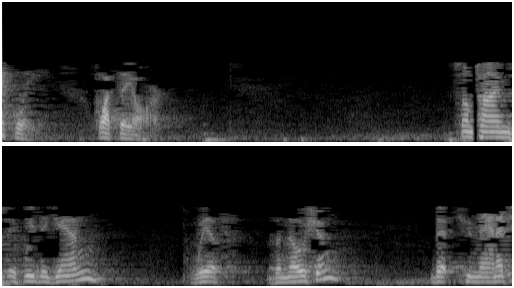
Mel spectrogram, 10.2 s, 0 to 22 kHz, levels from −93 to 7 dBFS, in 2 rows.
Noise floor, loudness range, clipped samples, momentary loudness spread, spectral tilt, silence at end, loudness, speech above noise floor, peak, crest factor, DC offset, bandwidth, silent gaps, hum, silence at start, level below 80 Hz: -63 dBFS; 5 LU; under 0.1%; 22 LU; -6.5 dB/octave; 0 s; -31 LUFS; 34 dB; -10 dBFS; 22 dB; under 0.1%; 3.8 kHz; none; none; 0 s; -56 dBFS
